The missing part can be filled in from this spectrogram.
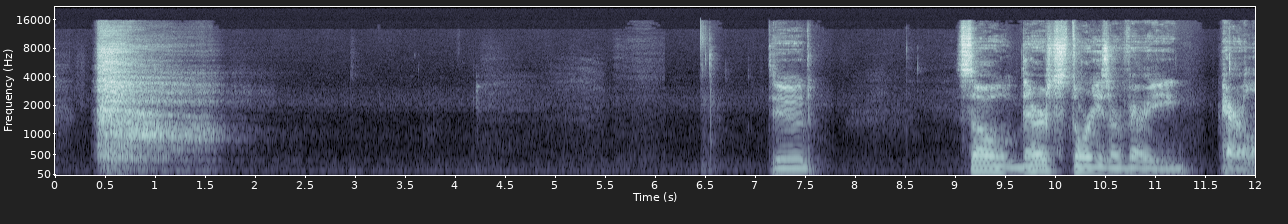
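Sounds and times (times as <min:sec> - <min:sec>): person sighing heavily: 0:00.4 - 0:02.1.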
